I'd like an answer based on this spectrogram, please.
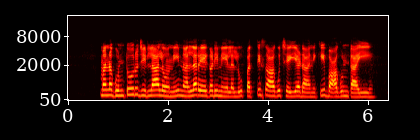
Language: Telugu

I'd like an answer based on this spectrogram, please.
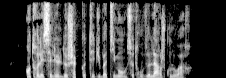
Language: French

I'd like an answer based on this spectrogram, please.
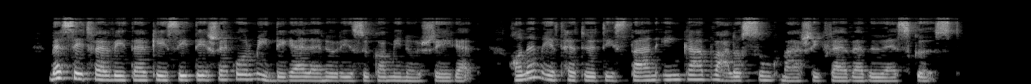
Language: Hungarian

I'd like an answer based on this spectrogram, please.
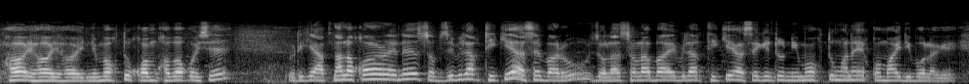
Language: Assamese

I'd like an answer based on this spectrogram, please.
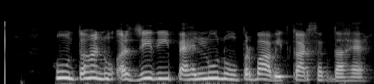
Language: Punjabi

